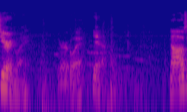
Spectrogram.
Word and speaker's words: Uruguay: It's Uruguay.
